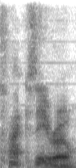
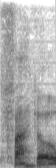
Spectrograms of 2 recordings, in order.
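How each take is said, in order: First: The final part is said as 'zero'. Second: The final part is said as 'oh'. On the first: "or Thac Zero?" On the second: "do you pronounce it Thaco"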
